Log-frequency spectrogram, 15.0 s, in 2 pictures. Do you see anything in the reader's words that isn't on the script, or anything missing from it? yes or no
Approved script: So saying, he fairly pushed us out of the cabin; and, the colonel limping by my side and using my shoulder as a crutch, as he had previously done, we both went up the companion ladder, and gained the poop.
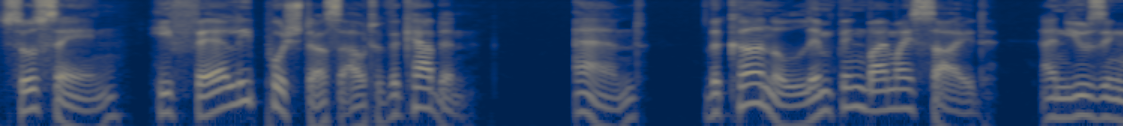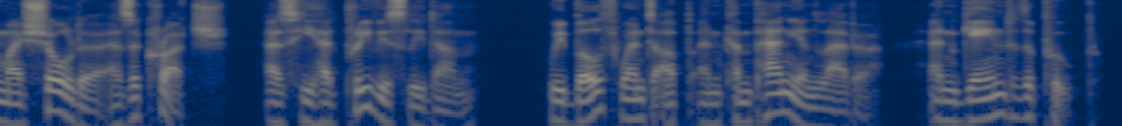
yes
